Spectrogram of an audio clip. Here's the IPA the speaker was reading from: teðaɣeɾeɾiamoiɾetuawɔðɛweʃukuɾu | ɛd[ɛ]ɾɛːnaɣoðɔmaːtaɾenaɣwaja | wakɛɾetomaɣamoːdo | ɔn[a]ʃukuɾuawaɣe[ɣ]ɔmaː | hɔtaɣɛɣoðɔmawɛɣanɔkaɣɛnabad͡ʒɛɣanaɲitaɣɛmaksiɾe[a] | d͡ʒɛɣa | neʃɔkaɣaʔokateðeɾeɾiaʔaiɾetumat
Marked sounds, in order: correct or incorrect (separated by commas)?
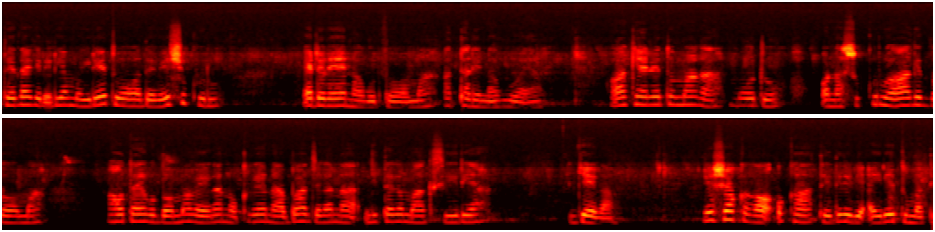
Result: correct, correct, incorrect, correct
